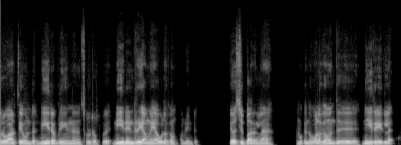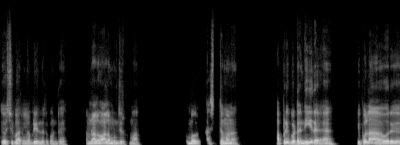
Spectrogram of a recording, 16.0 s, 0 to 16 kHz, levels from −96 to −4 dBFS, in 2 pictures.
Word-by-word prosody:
ஒரு 95 -3 +4
வார்த்தை 105 +1 +3
உண்டு. 90 +1 -2 0.2
நீர் 110 +1 +4
அப்டினு 95 -2 -2 0.2
சொல்றப்பவே, - - -5
"நீரின்றி 130 +1 +5
அமையா 100 0 0
உலகம்" 90 -1 -4
அப்டின்ட்டு. 85 -2 -11 0.7
யோசிச்சு 150 +1 +4
பாருங்களேன், 95 -2 0 0.5
நமக்கு 105 - -5
இந்த 95 -1 -2
உலகம் 120 +2 +2
வந்து, 100 -1 +1 0.5
நீரே 125 +2 +3
இல்ல. 100 -1 +1 0.3
யோசிச்சு 110 -1 0
பாருங்களே, 95 -2 -4
எப்படி 95 +2 0
இருந்திருக்கும்ன்ட்டு. 85 -1 -8 0.5
நம்மளால 105 +3 +1
வாழ 100 +3 +3
முடிஞ்சுருக்குமா? 90 -2 -6 1.0
ரொம்ப 110 - +1
ஒரு - - -7 0.2
கஷ்டமான 115 -4 -1 0.9
அப்படிப்பட்ட 150 +4 +2
நீர, 165 +2 +4 0.9
இப்பல்லா 165 +3 +2 0.3
ஒரு 110 -2 +3
105 Hz, 120 wpm, -25 LUFS, 95-120 Hz, 1.0 s, நீரின்றி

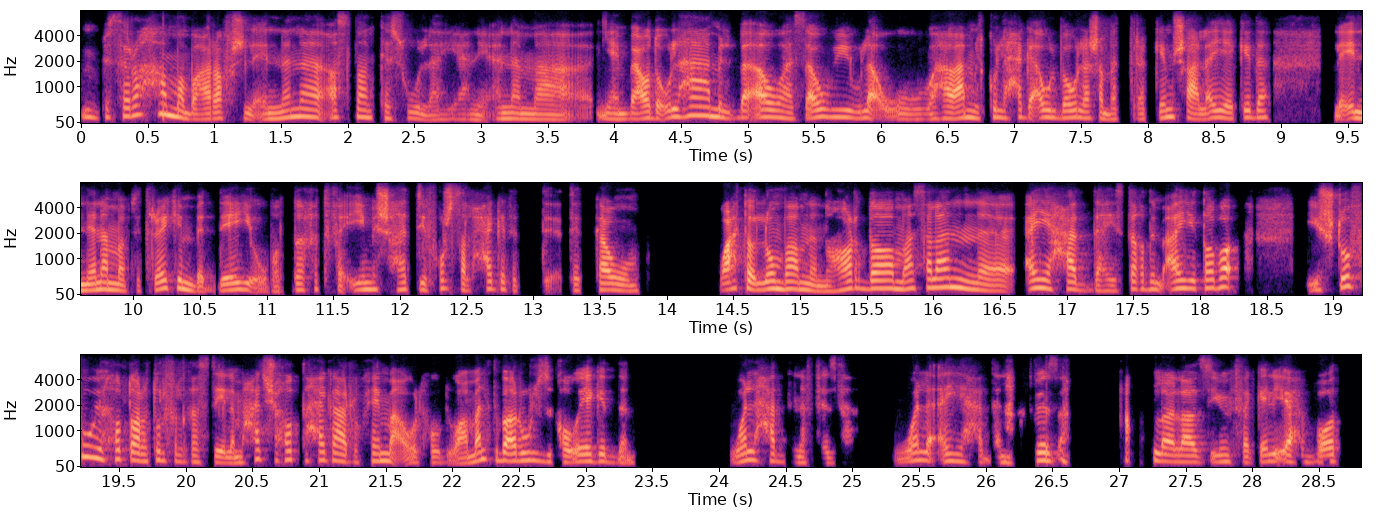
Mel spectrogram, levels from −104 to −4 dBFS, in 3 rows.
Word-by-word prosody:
بصراحة 215 - -1
ما 190 -7 +4
باعرفش، 145 +2 +1
لإن 145 +3 -3
أنا 195 0 +1
أصلًا 190 -3 -2
كسولة 150 -6 -6
يعني 135 0 -9
أنا 150 0 -2
ما 130 -2 -3
يعني 140 -1 -3
باقعُد 155 +4 +3
أقول 200 - +1
هاعمل 220 -6 +2
بقى 190 -1 +4
وهاسوّي 185 +3 0
ولأ 170 +1 +1
و 135 0 -7
وهاعمل 160 +3 +3
كل 185 0 -4
حاجة 190 - -1
أول 180 0 0
بأول 175 +1 0
عشان 165 -4 +1
ما 135 - -5
تتراكِمش 175 +8 -2
عليّا 165 +4 +2
كده، 180 +2 -3 0.5
لإن 160 0 +3
أنا 175 +3 +3
أمّا 170 -4 +2
بتتركِم 190 +5 0
باتضايق 165 +5 0
وباتضغت 170 +3 -7
فإيه، 175 +1 -3
مش 180 -1 +2
هادّي 180 -1 -3
فرصة 210 +4 -2
لحاجة 195 -1 -3
تن - - -14
تتكوّم، 155 -2 0 0.6
وقعدت - - +6
أقول 170 - +4
لهم 200 0 +5
بقى: 195 -1 +4
"من 175 -3 0
النهارده 205 +9 +3
مثلًا 215 +4 +2 0.6
أي 215 0 +4
حد 185 -6 +1
هيستخدم 185 +6 -4
أي 210 0 +3
طبق 230 +4 +4 0.5
يشطُفه 260 +5 +2
ويحُطّه 245 -5 +1
على 195 -3 +5
طول 220 +1 -4
في 200 - -8
الغسّالة 165 -4 -3
ما 150 - -4
حدّش 245 -1 -1
يحُط 225 0 -3
حاجة 215 -2 0
على 185 - +5
الرُخام 195 +6 -2
أو - - 0
الحوض." 150 0 -8
وعملت 195 - 0
بقى 195 -2 +7
رولز 200 -3 -2
قوية 175 +2 +1
جدًا. 185 -4 -5 0.7
ولا 195 +7 0
حد 190 -3 -2
نفّذها 140 -2 -10 0.3
ولا 215 +1 -2
أي 190 -2 -2
حد - - -7
نفّذها 200 +5 -2 0.6
والله 185 -3 +3
العظيم 170 +1 -1
فجِا 155 0 -4
لي - - +3
إحباط 170 +1 -1
180 Hz, 175 wpm, -25 LUFS, 155-200 Hz, 0.7 s, بقى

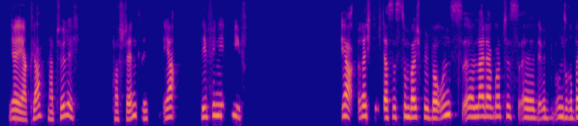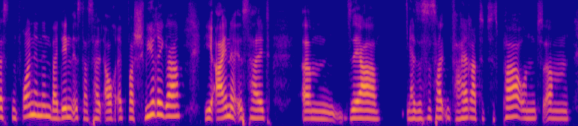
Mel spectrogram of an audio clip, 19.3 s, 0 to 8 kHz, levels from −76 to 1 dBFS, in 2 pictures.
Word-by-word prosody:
Ja, 195 +1 +1
ja, 170 -4 +3
klar, 205 - -1
natürlich. 215 - -3 0.5
Verständlich. 185 +3 -4 0.2
Ja, 225 +2 0 0.4
definitiv. 255 +2 -2 1.6
Ja, 245 -1 +5
richtig. 245 - -3
Das 210 +1 +2
ist 225 0 -4
zum 240 -2 +1
Beispiel 220 0 +2
bei 200 0 +3
uns, 270 +8 0
äh, 230 - 0
leider 235 0 +3
Gottes, 240 0 -4
äh, 205 -1 0
de 190 +3 -5
unsere 210 -2 -3
besten 215 -1 -1
Freundinnen, 250 0 +2
bei 190 -1 +1
denen 215 +3 +3
ist 205 -1 -6
das 180 -2 -8
halt 185 -1 -4
auch 185 +1 0
etwas 200 0 -3
schwieriger. 250 -1 +4 0.4
Die 195 +1 +1
eine 220 +4 +5
ist - - -4
halt, 195 -1 -1 0.5
ähm, 180 -3 -2
sehr 190 -2 +5 0.5
also, 180 0 -3
das 185 +2 -5
ist 205 0 -5
halt 205 -1 0
'n 210 - -10
verheiratetes 190 -2 -3
Paar, 225 0 +3
und, 190 -1 -6
ähm, 185 -1 -4
205 Hz, 145 wpm, -24 LUFS, 190-235 Hz, 1.6 s, Ja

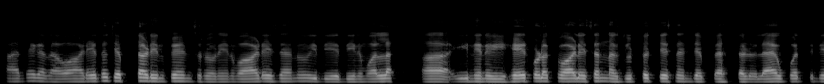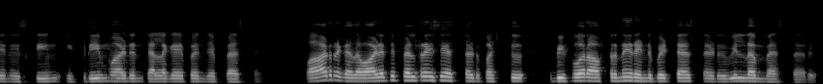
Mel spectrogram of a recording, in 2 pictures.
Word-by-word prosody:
అదే 140 +3 -11
కదా! 135 -3 -9
వాడేదో 140 +4 -3
చెప్తాడు 155 0 +1
ఇన్‌ఫ్లూయెన్సరు 140 -1 -5
నేను 130 0 -11
వాడేశాను, 140 +2 -3
ఇది 130 -1 -10 0.2
దీనివల్ల 130 +2 -3 0.4
ఆహ్, 130 -2 0
ఈ - - -4
నేను 135 -1 -1
ఈ - - -3
హెయిర్ 145 +1 +3
ప్రొడక్ట్ 150 0 -1
వాడేశాను, 140 +1 +1
నాకు 130 -2 -2
జుట్టు 135 +1 -8
వచ్చేసిందని 140 -1 -4
చెప్పేస్తడు. 130 -1 -6
లేకపోతే 135 +1 -3
నేను 135 -1 -4
ఈ - - -9
స్క్రీం 135 +2 -3 0.2
ఈ - - -14
క్రీమ్ 145 +1 +1
వాడన 140 0 0
తెల్లగైపోయిందని 135 0 -1
చెప్పేస్తా 125 -1 -5 0.5
వాడరు 195 +5 +5
కదా! 150 - +4
వాడైతే 170 +5 +5
ఫిల్టర్ 185 +1 +5
ఎసేస్తడు 175 -5 +1
ఫస్ట్. 145 +1 -2 0.5
బిఫోర్ 165 +2 +6
ఆఫ్టర్‌నే 160 +2 +3
2 145 -1 +1
పెట్టేస్తాడు 150 -2 +1
వీళ్ళు 150 0 +4
నమ్మేస్తరు. 125 -5 -5
140 Hz, 150 wpm, -31 LUFS, 135-150 Hz, 0.5 s, బిఫోర్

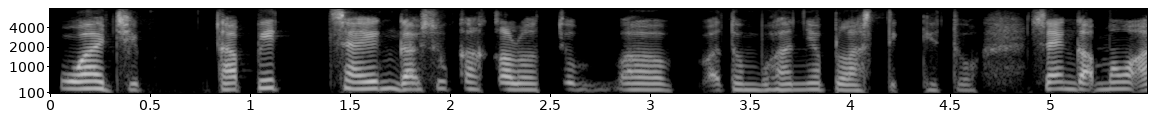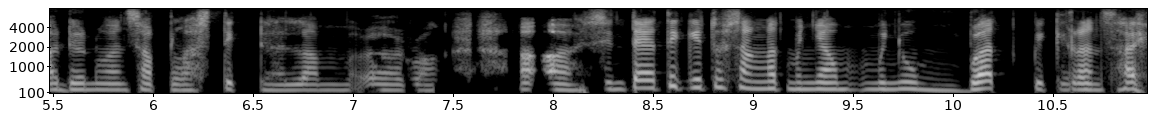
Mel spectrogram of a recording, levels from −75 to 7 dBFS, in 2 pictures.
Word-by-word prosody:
Wajib, 245 -5 +6 0.3
tapi 220 +5 +3 0.3
saya 240 -2 +7
enggak 220 -3 +2
suka 250 -1 -4
kalau 220 -1 +2
tub 220 -2 -8 0.2
eee, 210 0 -1 0.3
tumbuhannya 205 0 -5
plastik 190 -2 -1
gitu. 195 -1 -14 0.3
Saya 235 - +5
enggak 230 - +1
mau 235 0 -1
ada 215 +1 0
nuansa 210 0 -1
plastik 195 +3 -2
dalam, 195 0 -8
eee, 200 0 -10
ruang 190 -1 -14 0.4
heeh. 210 -1 +2
Sintetik 265 +8 +3
itu 295 +1 -3
sangat 245 -1 +2
menyam 225 -1 0
menyumbat 225 0 +1 0.2
pikiran 215 -1 0
saya. 230 +4 +2
215 Hz, 155 wpm, -21 LUFS, 200-235 Hz, 0.4 s, saya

